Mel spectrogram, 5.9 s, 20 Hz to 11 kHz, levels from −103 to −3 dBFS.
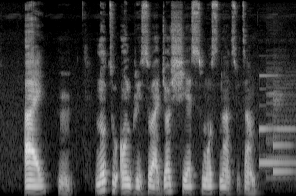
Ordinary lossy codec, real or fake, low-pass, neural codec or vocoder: none; real; none; none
